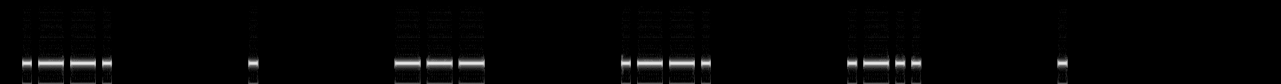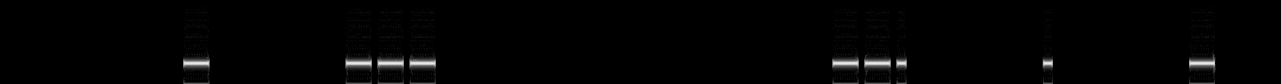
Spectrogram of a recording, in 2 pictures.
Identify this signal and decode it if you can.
Morse code, heard as a keyed tone, about 15 wpm, spaced as for 5 wpm, 1000 Hz. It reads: PEOPLE TO GET
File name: qotdfiles / 5wpm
